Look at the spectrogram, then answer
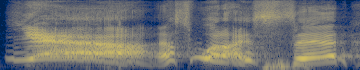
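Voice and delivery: high, loud shouted yeah; defiant shout. Retold or imitated. Teen shouts back at his mom, defiant. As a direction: yell it with no sense left. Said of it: "What do you think I said?".

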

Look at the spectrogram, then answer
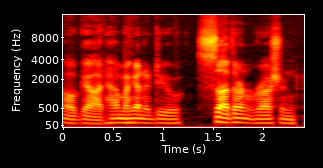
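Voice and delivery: ordinary delivery

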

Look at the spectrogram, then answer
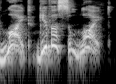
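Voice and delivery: storybook chorus calling out; crying out. A narrator's reading. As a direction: plead in high, stretched cries. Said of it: "they cried".

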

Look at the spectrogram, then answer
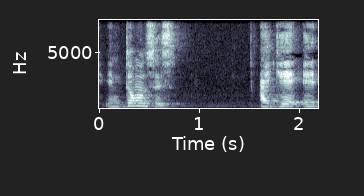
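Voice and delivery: usual speaking voice

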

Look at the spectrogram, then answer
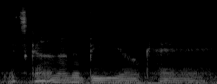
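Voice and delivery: slow, soft whispered reassurance. Real, not acted. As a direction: breathe it out slowly to yourself. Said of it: "whispered repeat".

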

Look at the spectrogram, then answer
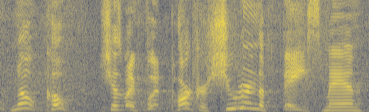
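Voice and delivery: high, urgent cry for help; panicked shouting. Real, not acted. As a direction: yell to your partner in a panic. Calls to partner when grabbed.

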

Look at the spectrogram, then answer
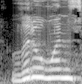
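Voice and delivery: high, loud circus-barker welcome; ringmaster call. Acted. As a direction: call the little ones in like a ringmaster. Ringmaster teacher calling class.

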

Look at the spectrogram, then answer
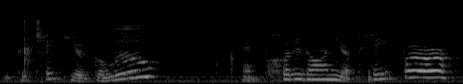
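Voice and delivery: usual speaking voice

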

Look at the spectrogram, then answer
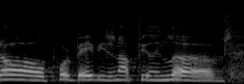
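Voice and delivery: mocking. Aunts laughing at their nephew's hurt, mocking. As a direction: coo it like taunting a baby. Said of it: "And they were mocking him".

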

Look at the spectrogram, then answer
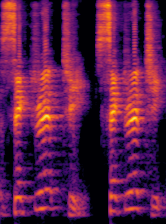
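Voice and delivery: "সেক্রেটারি" as two blocks, sek-re and tri; syllable-split pronunciation. Shown as a demonstration. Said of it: "এভাবে যদি আমরা বলি সেক্রে".

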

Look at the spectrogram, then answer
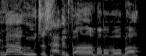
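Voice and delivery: lightly mimicked carefree shrug; imitating her brush-off. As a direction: brush it off like nothing happened. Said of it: "She was like".

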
